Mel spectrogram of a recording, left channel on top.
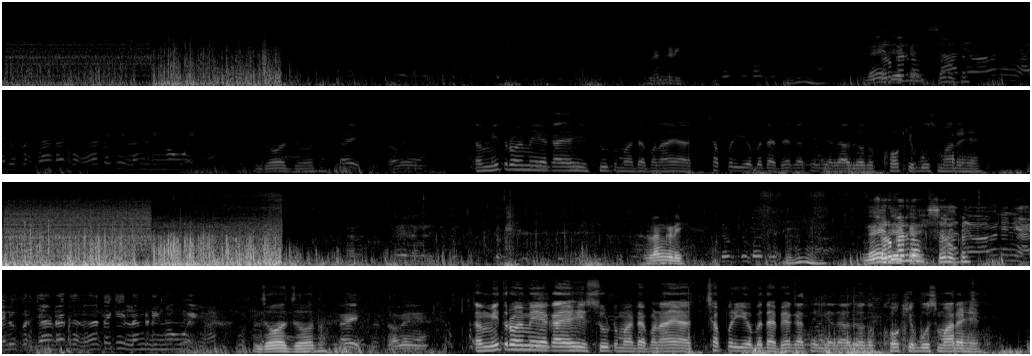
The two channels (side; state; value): left; quieter; 21.6 dB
